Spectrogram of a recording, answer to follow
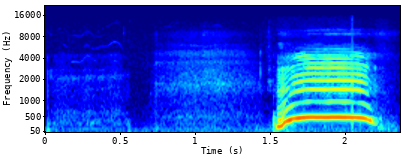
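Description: A faint breath, then about one and a half seconds in a single drawn-out, high-pitched voiced call that swells up, holds one steady note and tails off.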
